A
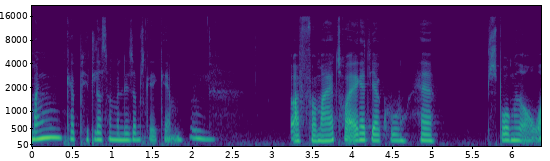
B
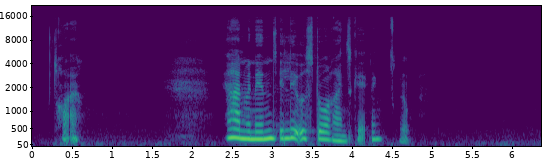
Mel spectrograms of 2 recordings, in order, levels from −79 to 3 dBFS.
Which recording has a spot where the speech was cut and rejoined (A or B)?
B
